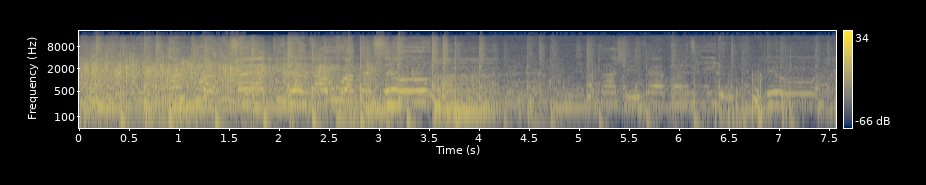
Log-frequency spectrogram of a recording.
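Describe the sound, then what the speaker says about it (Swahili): Audience applause fills a hall at the Top 40 Under 40 Women 2024 awards ceremony for honoree Kenya Gitonga: steady dense clapping with music underneath, easing slightly toward the end. "Pigeni makofi Kenya jamani"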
